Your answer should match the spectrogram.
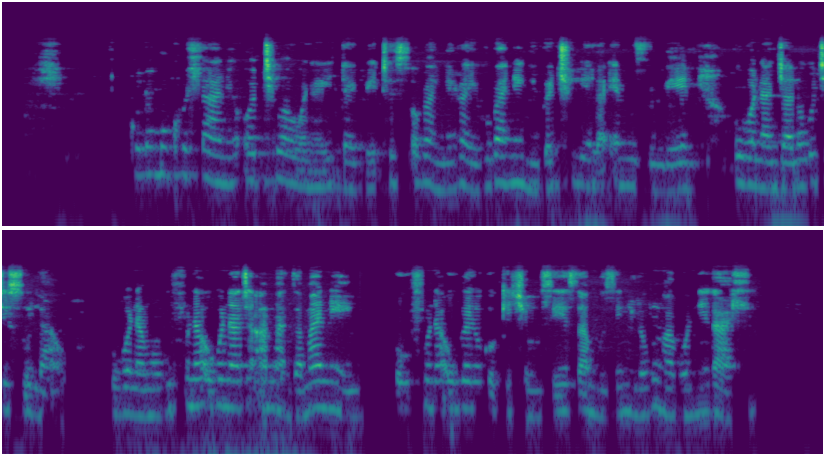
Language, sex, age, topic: North Ndebele, female, 18-24, health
